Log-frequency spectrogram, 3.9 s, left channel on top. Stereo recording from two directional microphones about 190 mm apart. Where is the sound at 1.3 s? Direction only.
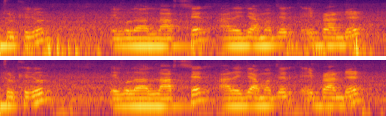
35° right (ahead or behind).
